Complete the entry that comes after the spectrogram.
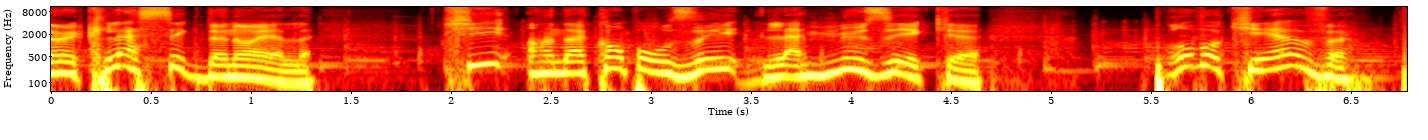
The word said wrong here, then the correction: Prokofiev: Prokofiev, mon Dieu, ça se prononce mal, ou Beethoven? C'est Prokofiev.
